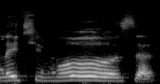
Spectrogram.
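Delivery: very slow teasing taunt; drawn-out heckle. Retold or imitated. Drunk fan needles the goalkeeper, slow teasing drawl. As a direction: imitate a heckler, stretching the words right out. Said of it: "ele olhava pra mim e dizia assim".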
